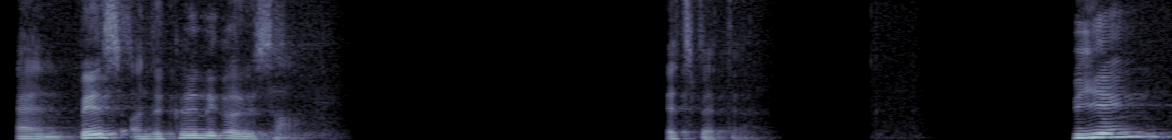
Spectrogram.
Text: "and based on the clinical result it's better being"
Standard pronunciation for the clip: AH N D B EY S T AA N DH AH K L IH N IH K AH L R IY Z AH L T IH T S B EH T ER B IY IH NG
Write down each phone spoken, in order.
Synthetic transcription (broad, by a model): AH N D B EY S AA N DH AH K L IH N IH K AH L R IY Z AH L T IH T S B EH T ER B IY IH NG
